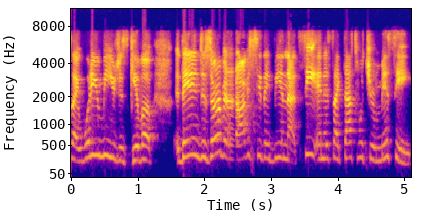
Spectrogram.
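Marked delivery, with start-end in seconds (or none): none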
